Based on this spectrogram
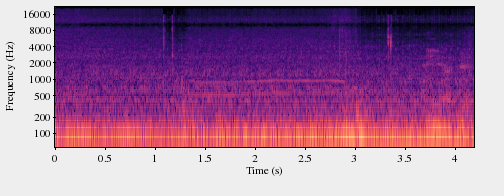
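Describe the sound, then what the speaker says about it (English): A 1995 Ford E350 Type III ambulance idling with its 7.3 liter Power Stroke turbo diesel, a steady loud low drone and clatter throughout, with a faint whine and brief clicks. "This is a turbo diesel engine."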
